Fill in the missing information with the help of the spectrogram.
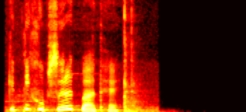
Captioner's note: door opens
